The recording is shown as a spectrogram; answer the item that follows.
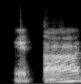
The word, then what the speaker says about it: eta: ya dibagi dengan 8 n itu Eta bacanya Eta Dik l di* p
